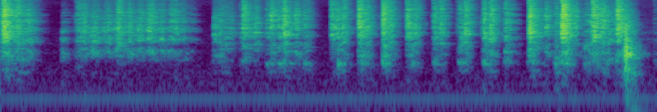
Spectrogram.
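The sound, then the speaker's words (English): Batter for blueberry pancakes being whisked with oil in a bowl: many rapid, rhythmic scraping strokes with short pauses, over a steady low hum. “So got the oil, I'm just gonna whisk all this together.”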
